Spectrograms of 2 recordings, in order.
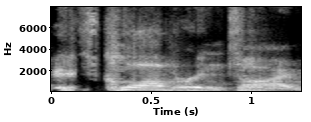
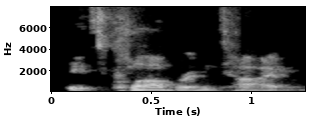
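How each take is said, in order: First: It is said in an intense, over-the-top way. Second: It is said in a calm, understated way.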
